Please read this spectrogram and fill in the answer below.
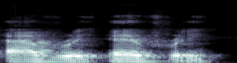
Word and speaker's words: every: Not every. Every every you see here the letter B which I've written the title which I've written the underline is generally not pronounced it means we do not pronounce them.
